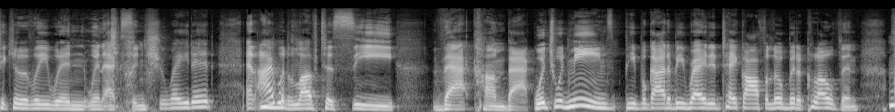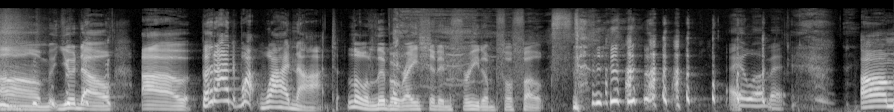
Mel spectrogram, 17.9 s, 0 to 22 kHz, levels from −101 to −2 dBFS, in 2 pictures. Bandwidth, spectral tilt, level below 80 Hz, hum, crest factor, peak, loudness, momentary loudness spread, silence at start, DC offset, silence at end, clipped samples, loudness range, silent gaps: 16 kHz; -5.5 dB/octave; -56 dBFS; none; 18 dB; -4 dBFS; -21 LUFS; 10 LU; 0 s; under 0.1%; 0 s; under 0.1%; 3 LU; none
